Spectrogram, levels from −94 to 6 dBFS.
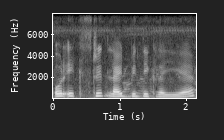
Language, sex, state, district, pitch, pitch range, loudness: Hindi, female, Arunachal Pradesh, Lower Dibang Valley, 215 Hz, 200-230 Hz, -16 LUFS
